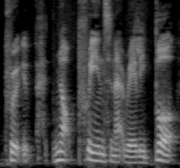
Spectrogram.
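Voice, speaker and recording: A man's voice: mid-range voice, takes it slowly, a bit bright. A British man hosting a podcast, reading an upbeat intro and chatting with his guest. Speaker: podcast host.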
